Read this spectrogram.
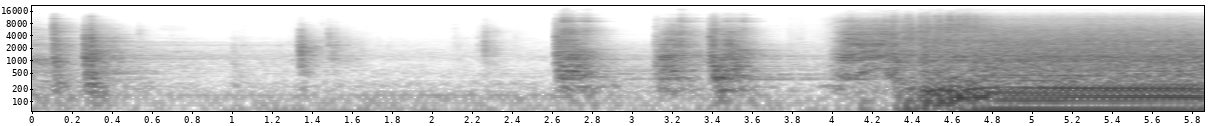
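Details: Husqvarna YTH24K54 riding mower after service (new oil, oil filter, spark plugs, fuel filter, air filter): several short cranking bursts, catches near four seconds, then steady even idle. Normal idle.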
